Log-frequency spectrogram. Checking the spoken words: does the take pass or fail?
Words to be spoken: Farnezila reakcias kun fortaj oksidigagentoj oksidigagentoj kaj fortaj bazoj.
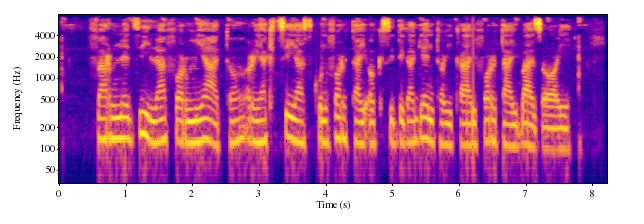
fail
